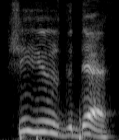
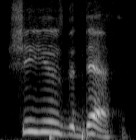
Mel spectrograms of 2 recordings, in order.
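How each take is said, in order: Both takes have the same delivery.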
